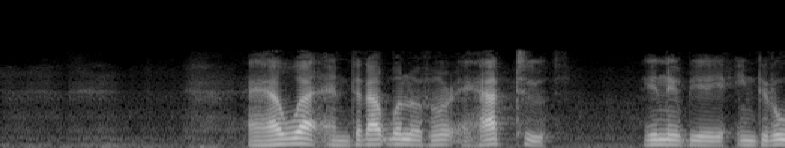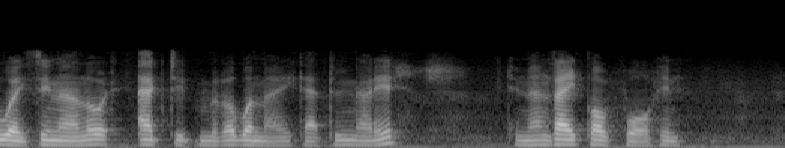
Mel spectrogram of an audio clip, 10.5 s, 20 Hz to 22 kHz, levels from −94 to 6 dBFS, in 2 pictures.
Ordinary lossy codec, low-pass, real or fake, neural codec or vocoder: none; 5.4 kHz; fake; codec, 16 kHz, 0.5 kbps, FunCodec, trained on LibriTTS, 25 frames a second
